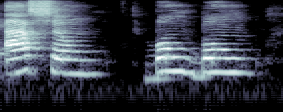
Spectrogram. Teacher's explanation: quando a sílaba termina com M ou N, eu estou pronunciando ela nasal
